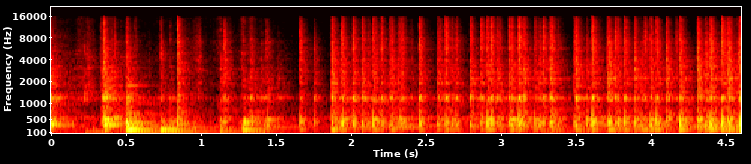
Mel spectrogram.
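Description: A tall, hollow, rectangular gingham-printed metal Kellogg's tin canister, held up with its bottom showing, is tapped quickly and hard with fingernails and fingertips. The taps sound hollow and metallic with a short ring, starting sparse and then speeding into a dense, continuous patter.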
